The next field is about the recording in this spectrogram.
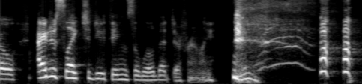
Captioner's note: laughs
